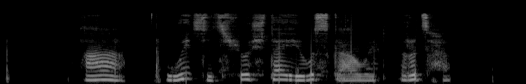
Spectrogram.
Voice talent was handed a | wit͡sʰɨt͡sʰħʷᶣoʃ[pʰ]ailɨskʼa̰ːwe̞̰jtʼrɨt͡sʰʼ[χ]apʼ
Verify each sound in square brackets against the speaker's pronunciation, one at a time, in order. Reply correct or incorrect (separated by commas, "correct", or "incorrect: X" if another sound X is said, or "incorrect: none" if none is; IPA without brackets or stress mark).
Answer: incorrect: tʰ, incorrect: ħ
